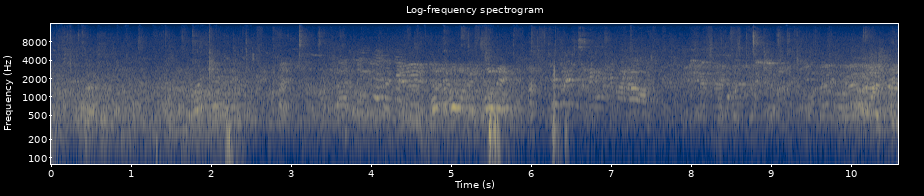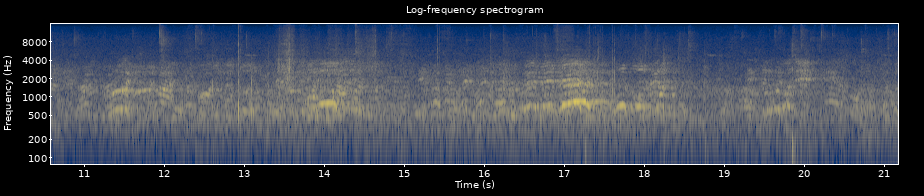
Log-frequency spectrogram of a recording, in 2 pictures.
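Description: Footballers shout to each other from a distance.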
